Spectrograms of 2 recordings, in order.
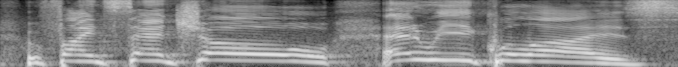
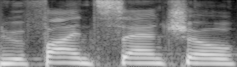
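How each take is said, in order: First: Higher, slow goal call; drawn-out excited call. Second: Said in the usual way. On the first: Real, not acted. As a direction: stretch out the equalizer with joy. Equalizing goal called.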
